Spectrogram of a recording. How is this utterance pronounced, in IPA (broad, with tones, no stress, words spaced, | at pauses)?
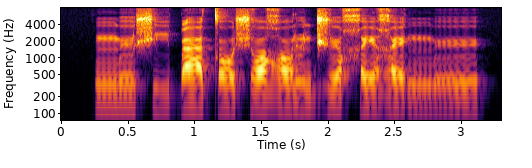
ŋ͡mø˦ʃi˨ɓa˨ tɔ˨ʃɔ˦ʁɔ˨ɾə̃˦ d͡ʒø˦χe˨ʁɛ˨ ŋ͡mø˨˦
